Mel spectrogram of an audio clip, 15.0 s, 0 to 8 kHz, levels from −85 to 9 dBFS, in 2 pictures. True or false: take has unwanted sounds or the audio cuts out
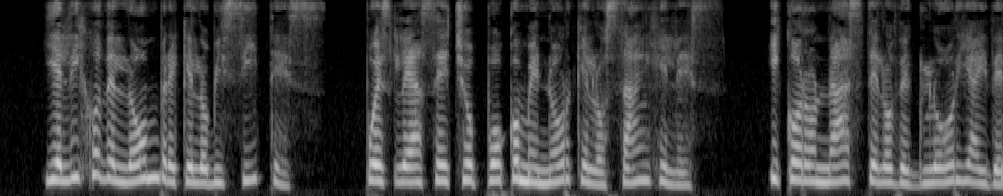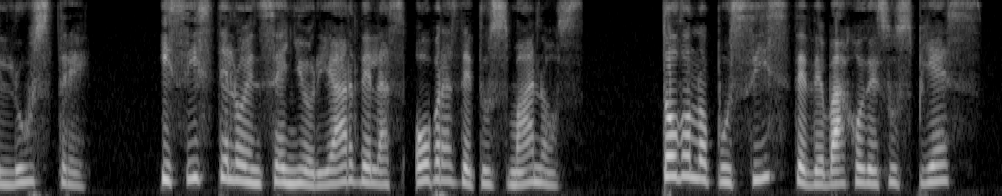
false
